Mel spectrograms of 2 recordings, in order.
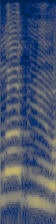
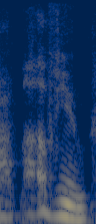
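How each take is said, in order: First: It is said flatly, without real feeling. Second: It is said warmly, with real feeling.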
